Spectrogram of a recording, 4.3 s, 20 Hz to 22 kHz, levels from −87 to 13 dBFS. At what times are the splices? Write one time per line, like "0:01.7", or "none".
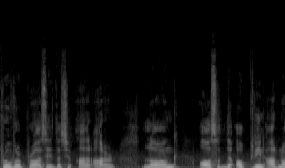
none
